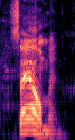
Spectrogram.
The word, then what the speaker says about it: salmon: Salmon.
